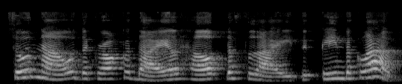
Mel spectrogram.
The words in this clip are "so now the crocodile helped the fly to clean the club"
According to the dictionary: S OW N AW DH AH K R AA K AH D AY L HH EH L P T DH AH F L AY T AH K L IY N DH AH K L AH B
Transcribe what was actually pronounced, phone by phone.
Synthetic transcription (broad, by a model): S OW N AW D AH K R AA K AH D AY L HH EH L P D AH F L AY T AH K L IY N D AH K L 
